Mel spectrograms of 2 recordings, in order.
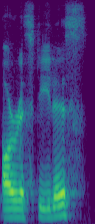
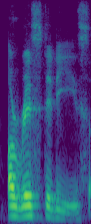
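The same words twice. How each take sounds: First: All of the vowels are short. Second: Some of the vowels are long. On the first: The speaker calls it right. "the Dutch guys they pronounce it Aristides, like all short vowels" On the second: The speaker calls it wrong. "the only one I'll get on you for"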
